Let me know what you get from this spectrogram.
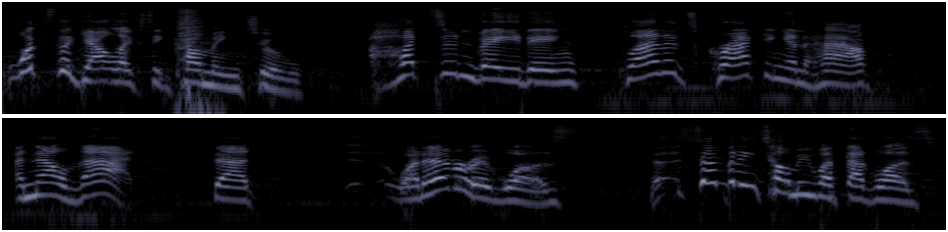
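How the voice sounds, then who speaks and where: An actress playing a frazzled, sarcastic town mayor in a video game, with a blustering, folksy, exclaiming delivery. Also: female voice, high voice, very animated, moderate pace, pushed and bright, faint music behind, heavily acted. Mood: flustered. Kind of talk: video game character acting.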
